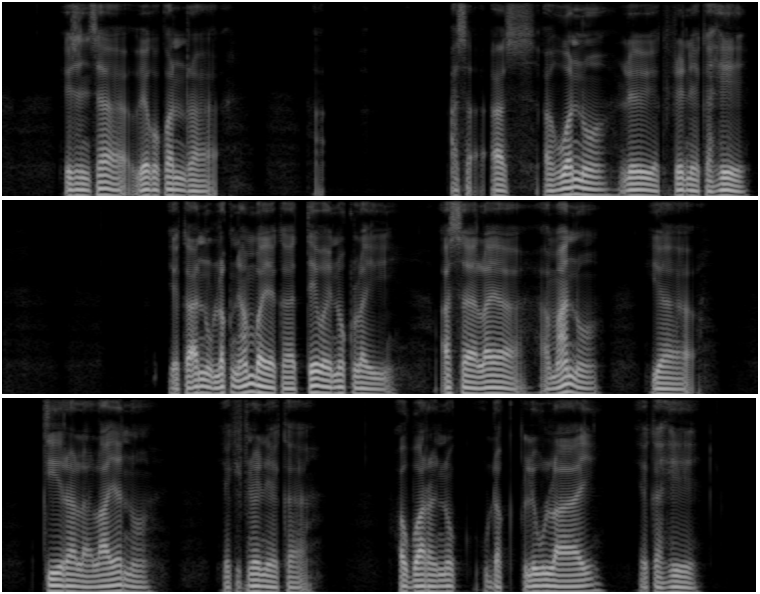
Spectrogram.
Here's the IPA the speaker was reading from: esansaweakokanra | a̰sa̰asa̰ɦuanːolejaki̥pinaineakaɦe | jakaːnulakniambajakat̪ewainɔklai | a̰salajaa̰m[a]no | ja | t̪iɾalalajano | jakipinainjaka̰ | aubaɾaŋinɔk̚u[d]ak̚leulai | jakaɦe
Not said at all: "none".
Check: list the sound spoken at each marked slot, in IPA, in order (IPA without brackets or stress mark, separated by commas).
a, d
